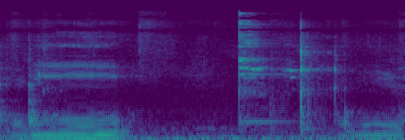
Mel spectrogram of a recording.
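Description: A metal spoon clinking twice against a metal footed cup, two sharp strikes about a second in, a third of a second apart.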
